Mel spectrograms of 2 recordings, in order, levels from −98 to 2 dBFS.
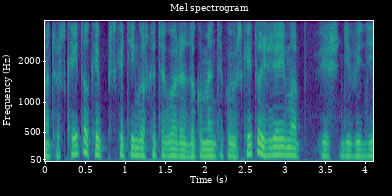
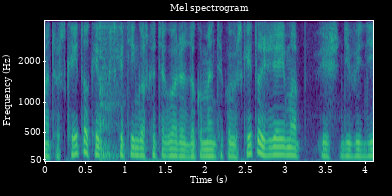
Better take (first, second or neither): first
